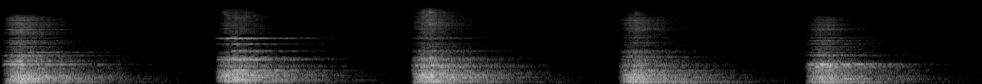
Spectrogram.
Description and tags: Holy Protection Skill Buff
armor, audio, aura, buff, energy, game, game-sound, heal, holy, magical, priest, protection, rpg, skill, spell, witch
